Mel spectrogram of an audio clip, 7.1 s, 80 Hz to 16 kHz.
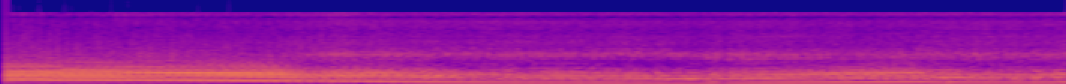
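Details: MV Agusta F4 750 on the Spa Nishiura circuit with its chronic misfire problem. Under load the note sags, then holds with an uneven, stumbling beat instead of a clean pull; misfiring.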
